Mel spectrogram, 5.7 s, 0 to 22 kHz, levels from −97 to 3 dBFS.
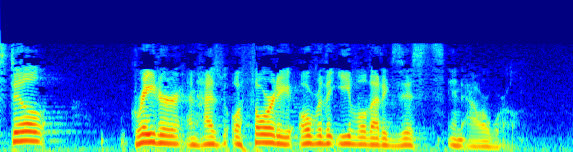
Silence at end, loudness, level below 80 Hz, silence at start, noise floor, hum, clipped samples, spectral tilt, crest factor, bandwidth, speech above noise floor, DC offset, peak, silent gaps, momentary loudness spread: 0.6 s; -21 LUFS; -46 dBFS; 0 s; -56 dBFS; none; under 0.1%; -8 dB/octave; 18 dB; 7.8 kHz; 35 dB; under 0.1%; -4 dBFS; none; 13 LU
